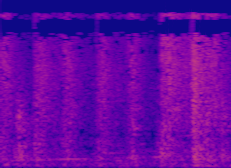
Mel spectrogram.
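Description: Thin plastic shopping bags rustling and swishing as they are thrown up and caught by hand, a series of soft rustles that grow a little louder near the end.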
